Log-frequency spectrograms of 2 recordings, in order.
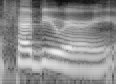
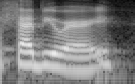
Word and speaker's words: February: sends me off February I don't think we say the r February I think people just say February no one says February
